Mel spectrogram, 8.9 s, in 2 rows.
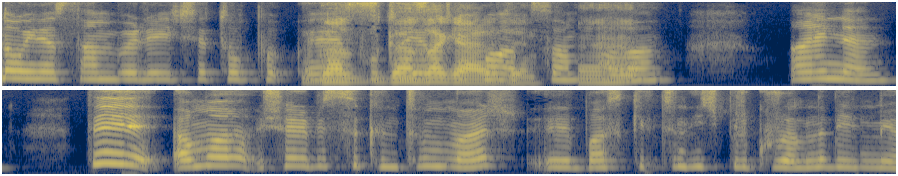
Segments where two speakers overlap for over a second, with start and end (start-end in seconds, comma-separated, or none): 1.5-3.2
